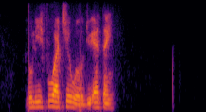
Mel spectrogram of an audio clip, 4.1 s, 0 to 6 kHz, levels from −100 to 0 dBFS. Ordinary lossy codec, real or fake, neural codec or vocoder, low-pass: Opus, 16 kbps; real; none; 5.4 kHz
